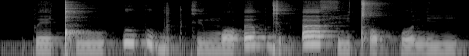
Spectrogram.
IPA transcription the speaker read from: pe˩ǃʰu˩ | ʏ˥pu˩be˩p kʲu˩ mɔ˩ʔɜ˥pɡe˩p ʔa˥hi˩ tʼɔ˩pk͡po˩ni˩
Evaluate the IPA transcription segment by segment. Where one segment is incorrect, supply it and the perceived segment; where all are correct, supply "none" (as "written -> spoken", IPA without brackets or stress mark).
ʏ˥ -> u˥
